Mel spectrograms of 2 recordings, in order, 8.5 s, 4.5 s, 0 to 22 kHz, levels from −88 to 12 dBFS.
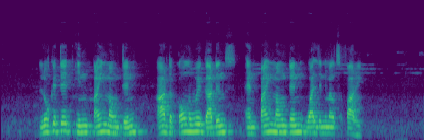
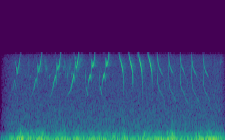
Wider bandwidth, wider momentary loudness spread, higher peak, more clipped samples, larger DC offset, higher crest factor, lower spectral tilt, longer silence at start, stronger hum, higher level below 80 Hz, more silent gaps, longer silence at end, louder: first, 6.8 kHz vs 5.4 kHz; about the same, 7 LU vs 7 LU; first, -2 dBFS vs -8 dBFS; neither; second, under 0.1% vs 3%; about the same, 16 dB vs 14 dB; first, -8.5 dB/octave vs -4 dB/octave; first, 0.8 s vs 0 s; neither; second, -54 dBFS vs -22 dBFS; neither; first, 1.25 s vs 0 s; first, -17 LUFS vs -24 LUFS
